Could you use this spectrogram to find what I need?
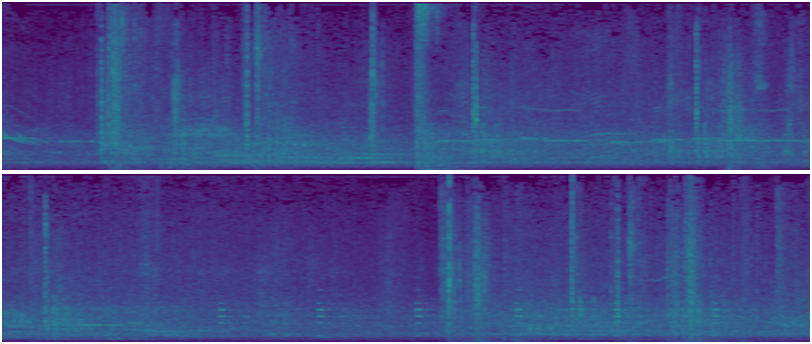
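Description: Hockey sticks sharply clack against a puck now and then.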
